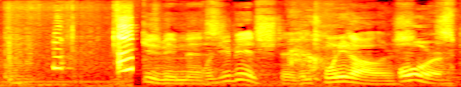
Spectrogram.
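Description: A young man talks.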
